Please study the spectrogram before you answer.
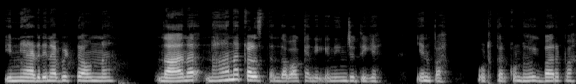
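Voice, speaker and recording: A fretful, lamenting village mother from a cartoon. Her voice sits somewhat low, and she speaks with a North Karnataka Kannada accent. She sounds worried throughout. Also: flat delivery, fast talker, creaky, darkish tone. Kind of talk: cartoon dubbing.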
